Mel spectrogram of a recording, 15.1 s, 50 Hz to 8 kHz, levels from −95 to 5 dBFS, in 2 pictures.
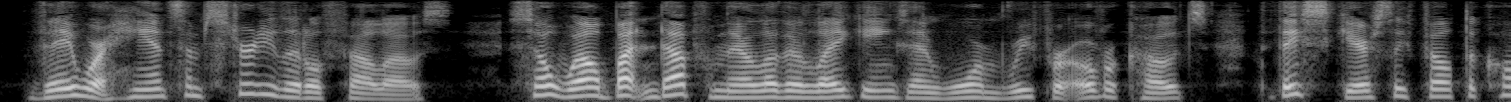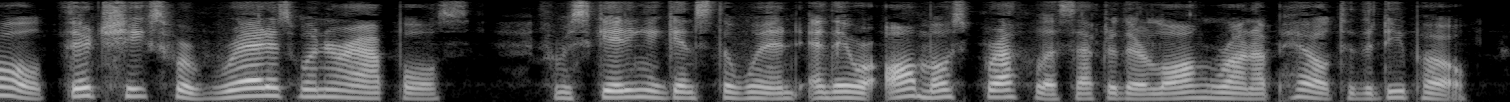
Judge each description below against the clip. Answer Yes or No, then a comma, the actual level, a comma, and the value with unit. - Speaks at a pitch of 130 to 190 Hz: Yes, medium, 185 Hz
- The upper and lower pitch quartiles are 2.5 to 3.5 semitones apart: No, average, 4.3 semitones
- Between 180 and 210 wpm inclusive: Yes, average, 200 wpm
